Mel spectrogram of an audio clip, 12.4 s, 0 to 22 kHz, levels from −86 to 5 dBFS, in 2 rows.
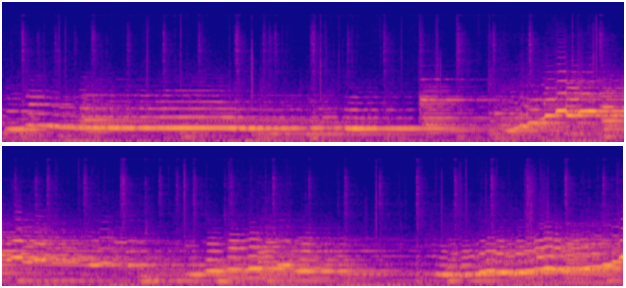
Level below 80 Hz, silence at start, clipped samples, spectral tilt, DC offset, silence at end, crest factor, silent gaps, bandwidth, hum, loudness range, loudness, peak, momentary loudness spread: -48 dBFS; 0 s; under 0.1%; -7.5 dB/octave; under 0.1%; 0 s; 14 dB; none; 12 kHz; none; 3 LU; -23 LUFS; -8 dBFS; 12 LU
